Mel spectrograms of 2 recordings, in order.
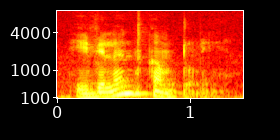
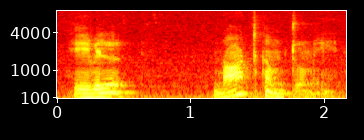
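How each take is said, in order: First: It is contracted to the form 'willn't'. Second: Both words 'will not' are said in full. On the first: "Both are wrong" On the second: "Both are wrong"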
